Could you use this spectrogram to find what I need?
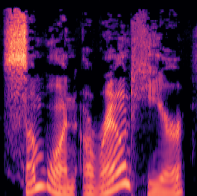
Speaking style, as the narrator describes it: raising his voice to a full volume

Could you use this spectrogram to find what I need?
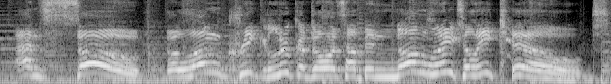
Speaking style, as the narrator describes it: the booming voice of that holographic mount, Malistant the Magnificent, and he says

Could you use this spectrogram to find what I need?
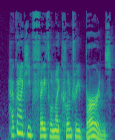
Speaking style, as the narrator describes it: Kerensky blurted out

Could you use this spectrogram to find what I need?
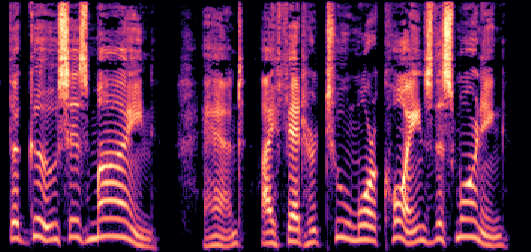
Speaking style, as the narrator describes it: cried Giselle

